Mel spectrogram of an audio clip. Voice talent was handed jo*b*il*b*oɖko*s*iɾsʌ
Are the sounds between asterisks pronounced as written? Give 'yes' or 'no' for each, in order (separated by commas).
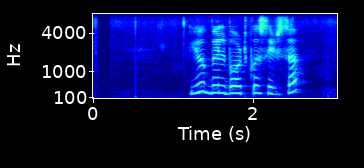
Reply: yes, yes, yes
